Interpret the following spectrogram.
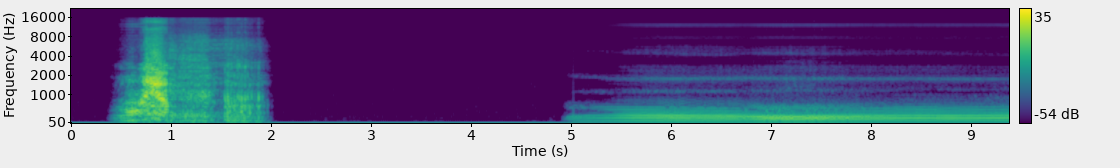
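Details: Cougar, or mountain lion: a short, harsh, breathy burst like a hiss or snarl, then silence, then a steady, low, droning growl with rich harmonics that holds for several seconds.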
